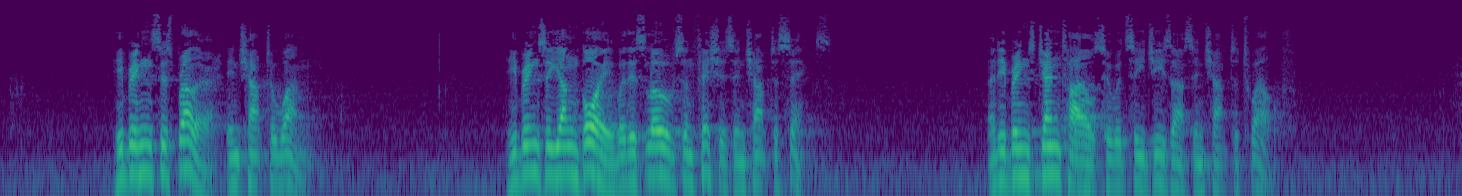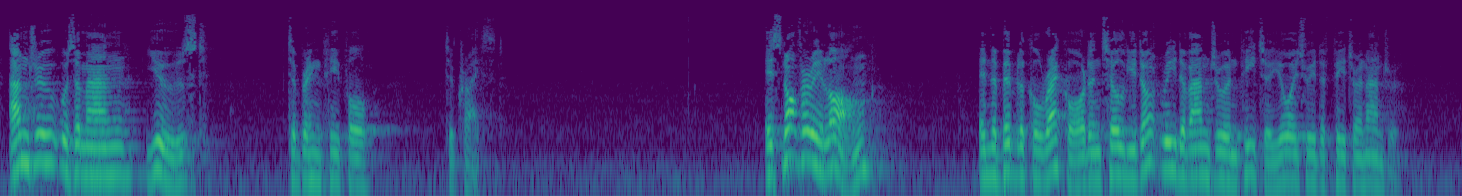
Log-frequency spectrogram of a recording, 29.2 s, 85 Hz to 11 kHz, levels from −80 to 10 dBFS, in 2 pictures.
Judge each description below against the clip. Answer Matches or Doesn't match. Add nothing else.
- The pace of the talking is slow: Matches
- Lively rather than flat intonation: Doesn't match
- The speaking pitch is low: Matches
